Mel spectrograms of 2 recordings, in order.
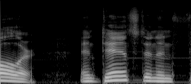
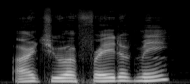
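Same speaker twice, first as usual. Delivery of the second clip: harsh, croaking, croaky voice. Narrator reading a tale, a figure in a graveyard addressing a soldier: harsh croaking voice. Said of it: "the figure said in a harsh, croaking voice".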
